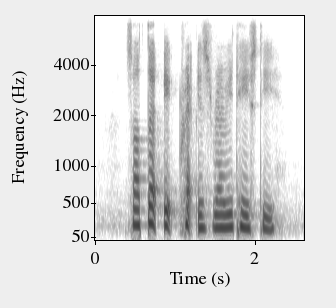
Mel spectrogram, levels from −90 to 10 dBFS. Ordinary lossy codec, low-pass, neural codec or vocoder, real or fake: Opus, 32 kbps; 7.2 kHz; none; real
